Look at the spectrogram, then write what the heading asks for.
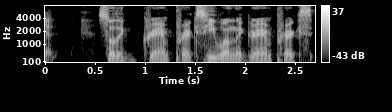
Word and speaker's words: Grand Prix: Fritz de Quervain win the Grand Prix in Paris, and how did he win it? Well, so it's pronounced Grand Prix. Mm-hmm. So I just want to correct you on that.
